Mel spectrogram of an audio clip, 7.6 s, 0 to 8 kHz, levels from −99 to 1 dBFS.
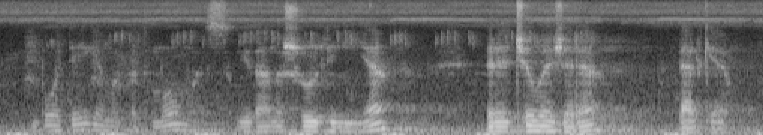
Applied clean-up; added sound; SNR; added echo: none; Bird / Insect; 6 dB; reverberation time 1.6 s.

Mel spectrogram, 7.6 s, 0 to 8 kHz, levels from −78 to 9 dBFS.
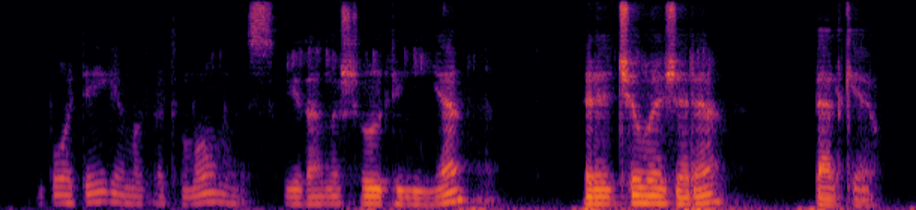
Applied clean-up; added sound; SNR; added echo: neural mask model DeepFilterNet 3.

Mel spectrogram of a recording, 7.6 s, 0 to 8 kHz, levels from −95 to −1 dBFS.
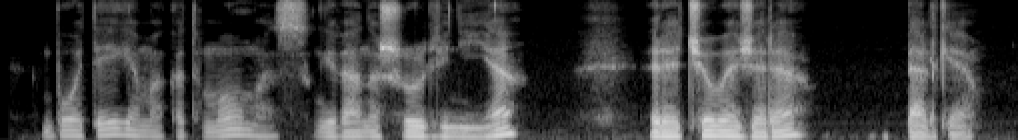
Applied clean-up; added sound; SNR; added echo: none; none; none; none.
